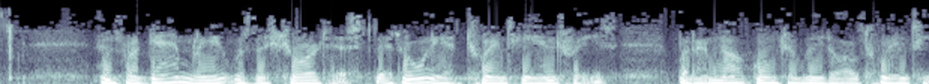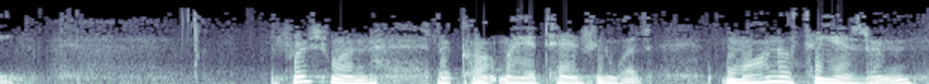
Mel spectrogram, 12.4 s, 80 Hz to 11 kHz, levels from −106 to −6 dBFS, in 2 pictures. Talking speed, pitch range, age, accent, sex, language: 140 wpm, 110-140 Hz, 60-79, American, male, English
